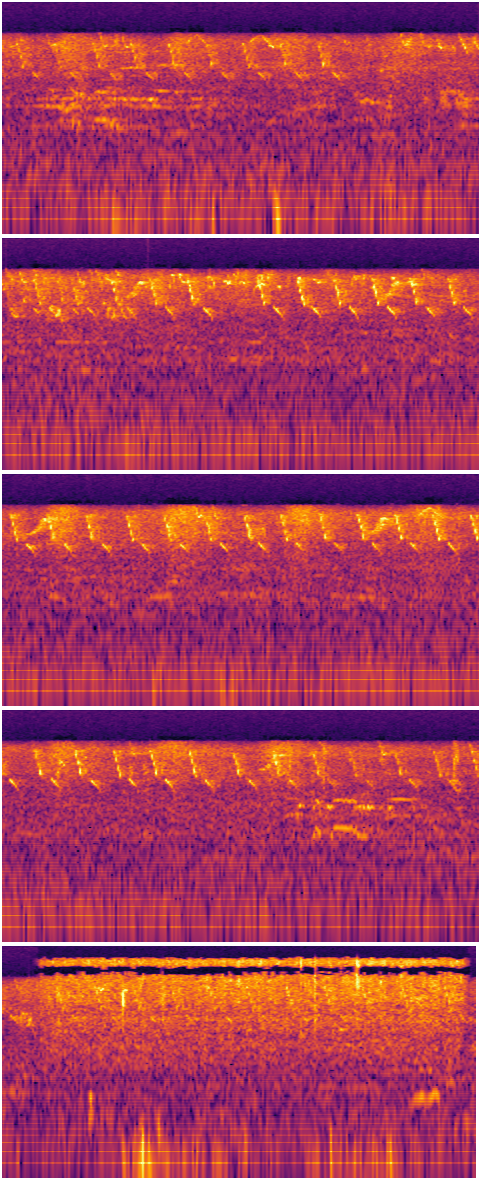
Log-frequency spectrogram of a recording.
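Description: A small creature in the field gives a high, quick chirp over and over, about three times a second, against faint outdoor hiss. Near the end the sound changes to the steady hiss of rain, with a couple of low thumps.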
